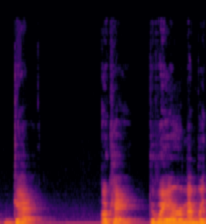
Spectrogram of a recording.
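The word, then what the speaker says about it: Г: next letter is and it's like an English G sound but be careful it's only ever like the G sound in the name gray for example it's never like a g sound as in giraffe it's always a g sound so gay okay the way I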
